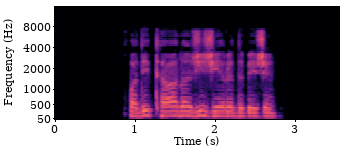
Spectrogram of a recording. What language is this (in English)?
Kurdish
